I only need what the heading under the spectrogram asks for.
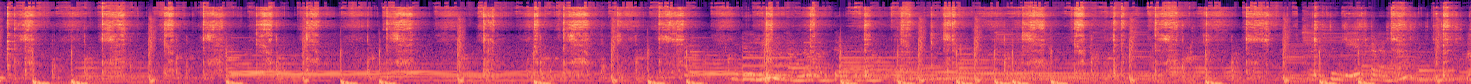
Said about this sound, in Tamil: நெக்ஸ்ட்டு நம்ம கம்பு வறுத்துக்கலாம்.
